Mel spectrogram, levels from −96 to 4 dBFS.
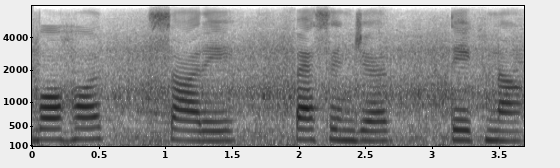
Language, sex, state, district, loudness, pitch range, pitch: Hindi, female, Chandigarh, Chandigarh, -16 LUFS, 200-225 Hz, 215 Hz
